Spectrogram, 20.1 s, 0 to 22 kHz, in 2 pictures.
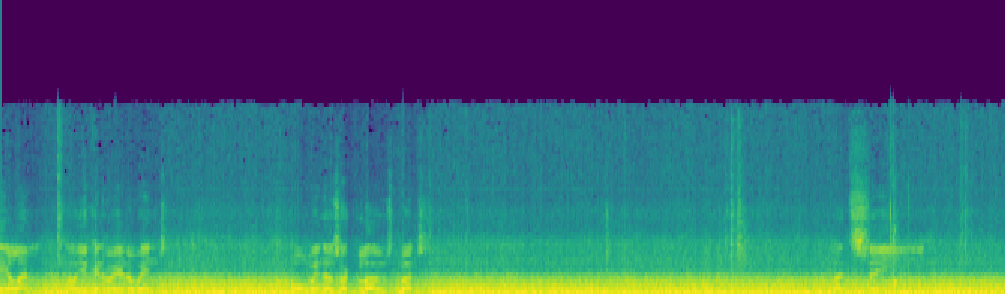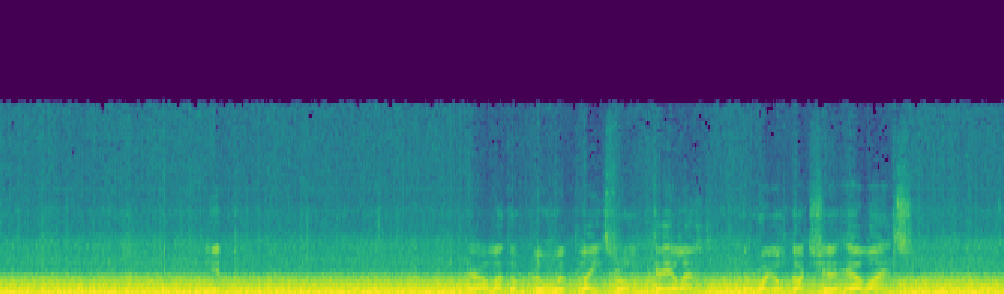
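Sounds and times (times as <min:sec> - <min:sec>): low engine drone: 0:00.0 - 0:20.0
wind and road noise in car: 0:00.0 - 0:20.0.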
